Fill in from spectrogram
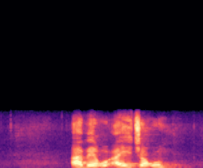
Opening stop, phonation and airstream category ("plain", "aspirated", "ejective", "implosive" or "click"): plain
